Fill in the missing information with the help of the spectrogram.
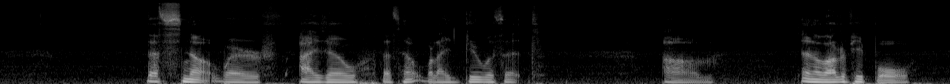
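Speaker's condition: Speech impediment

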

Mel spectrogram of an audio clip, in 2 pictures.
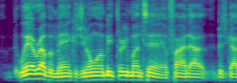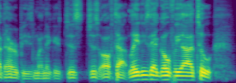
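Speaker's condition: No condition

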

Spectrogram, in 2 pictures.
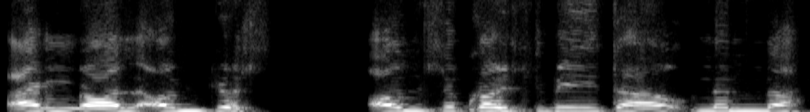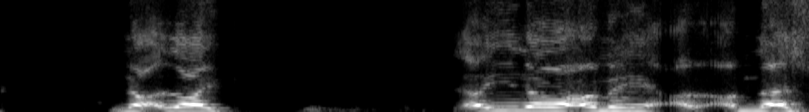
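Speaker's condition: Cerebral palsy; arms affected

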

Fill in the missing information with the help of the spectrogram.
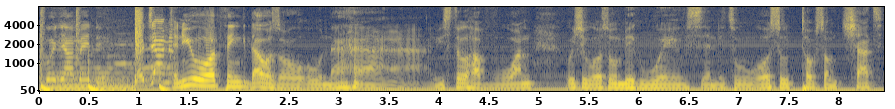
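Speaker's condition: No condition

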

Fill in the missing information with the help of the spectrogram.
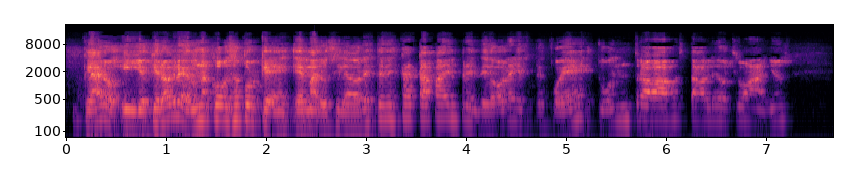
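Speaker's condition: No condition

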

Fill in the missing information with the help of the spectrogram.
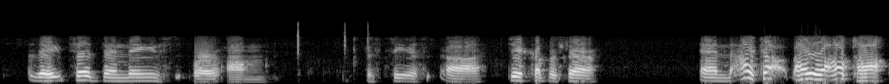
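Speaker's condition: Cerebellar ataxia; team helps up and down stairs

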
